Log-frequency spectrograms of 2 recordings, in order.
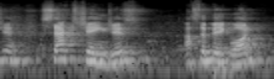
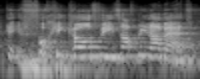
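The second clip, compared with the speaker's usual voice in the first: mock annoyed snap; 5 semitones higher, 5 dB louder than usual. Girlfriend snapping at partner.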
